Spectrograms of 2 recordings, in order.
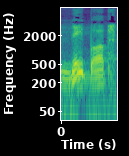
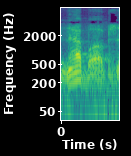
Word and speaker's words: nabobs: Hey, you got the pronunciation of nabobs correct. – Thank you. – Very few people do that. They all say nabobs, and they're wrong.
